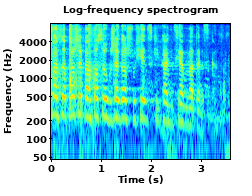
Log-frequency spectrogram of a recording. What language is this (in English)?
Polish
